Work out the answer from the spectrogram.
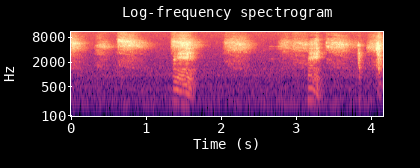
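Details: Talking African grey parrot sharing mimicked words: two quick speech-like harmonic sweeps about two seconds apart, plus brief clicks, amid a steady pattern of soft hissing bursts indoors.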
